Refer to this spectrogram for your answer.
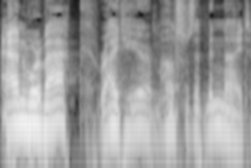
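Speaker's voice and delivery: little, creepy, spooky put-on host voice. The host welcomes listeners back for the last segment in a little creepy voice. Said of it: "I got in my little creepy voice".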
